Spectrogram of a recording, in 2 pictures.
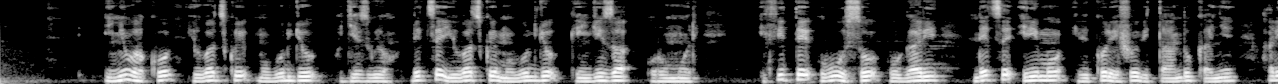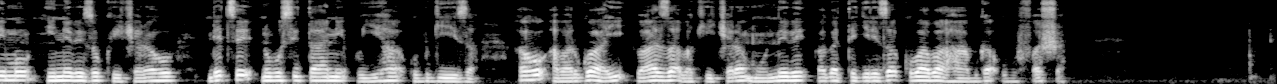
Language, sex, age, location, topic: Kinyarwanda, male, 18-24, Kigali, health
